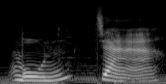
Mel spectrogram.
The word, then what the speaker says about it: bún chả: Bún chả. Chậm. Bún. Chương. Lặp lại. Bún. Chương. Giờ hãy kết nối chúng lại với nhau một cách mượt mà. Bún chả.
